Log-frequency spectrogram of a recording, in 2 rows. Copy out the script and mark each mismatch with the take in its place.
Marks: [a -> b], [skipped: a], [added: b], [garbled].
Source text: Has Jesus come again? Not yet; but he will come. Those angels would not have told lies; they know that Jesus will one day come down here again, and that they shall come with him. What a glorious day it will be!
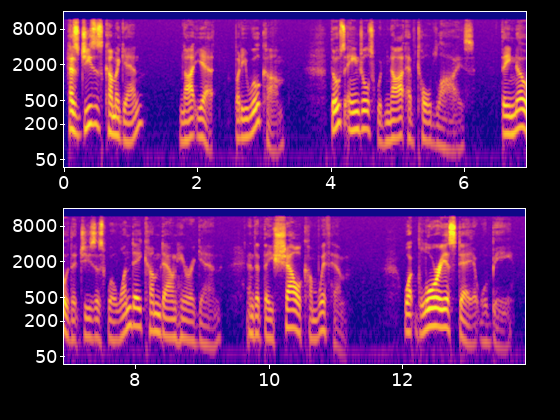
Has Jesus come again? Not yet; but he will come. Those angels would not have told lies; they know that Jesus will one day come down here again, and that they shall come with him. What [skipped: a] glorious day it will be!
